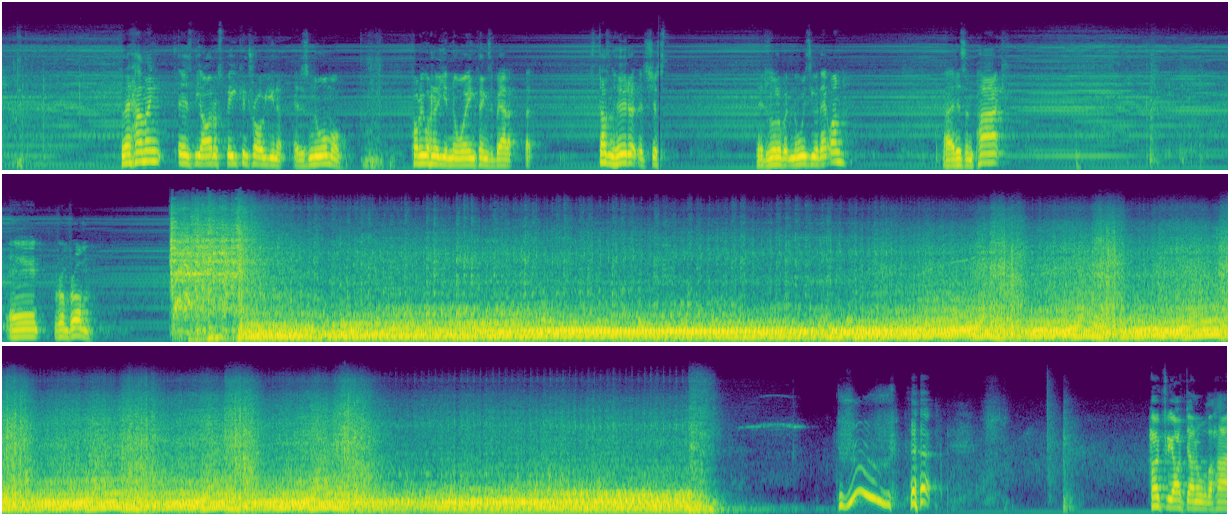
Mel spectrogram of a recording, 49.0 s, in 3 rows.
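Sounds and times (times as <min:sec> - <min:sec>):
car engine starting and idling: 0:18.6 - 0:42.4
engine throttle blips: 0:18.6 - 0:42.5.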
